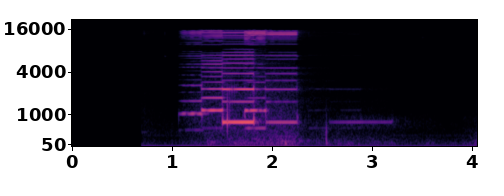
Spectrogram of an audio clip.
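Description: A short electronic logo jingle: starting about a second in, a quick run of beeping notes steps up and down for about a second, then one held note lingers and fades.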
